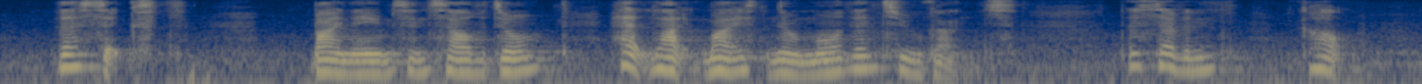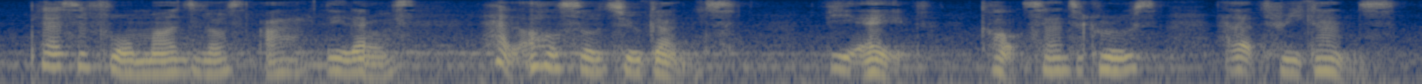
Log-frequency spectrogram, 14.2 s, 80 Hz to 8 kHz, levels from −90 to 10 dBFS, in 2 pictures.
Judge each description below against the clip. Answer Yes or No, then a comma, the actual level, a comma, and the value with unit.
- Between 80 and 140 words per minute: Yes, slow, 135 wpm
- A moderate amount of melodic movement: Yes, average, 3.7 semitones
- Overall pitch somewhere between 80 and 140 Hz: No, medium, 165 Hz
